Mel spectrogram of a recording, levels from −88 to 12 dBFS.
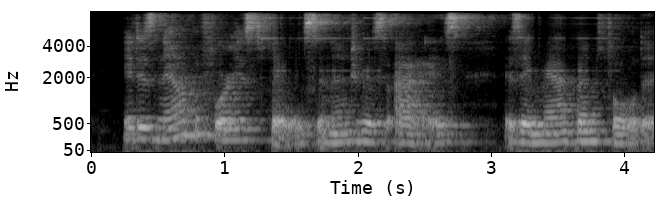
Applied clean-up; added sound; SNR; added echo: neural separator model SepFormer DNS4.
